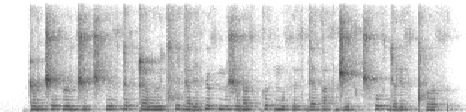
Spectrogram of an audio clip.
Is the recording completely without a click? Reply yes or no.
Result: yes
